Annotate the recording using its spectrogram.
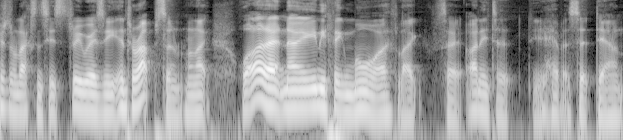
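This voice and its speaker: On a very clean recording with a silent background, a man with a Southland New Zealand accent talks very fast at a fairly low pitch, with ordinary pitch variation and big swings in loudness. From New Zealand, Southland (Invercargill). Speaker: podcast host. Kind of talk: casual chat.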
